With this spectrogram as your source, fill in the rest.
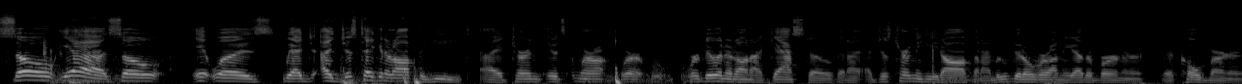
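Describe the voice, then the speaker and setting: This man talks at a moderate speed with a medium pitch that rises and falls very widely. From Perry County, Indiana, on the Ohio River. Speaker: channel host. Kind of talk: casual chat.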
